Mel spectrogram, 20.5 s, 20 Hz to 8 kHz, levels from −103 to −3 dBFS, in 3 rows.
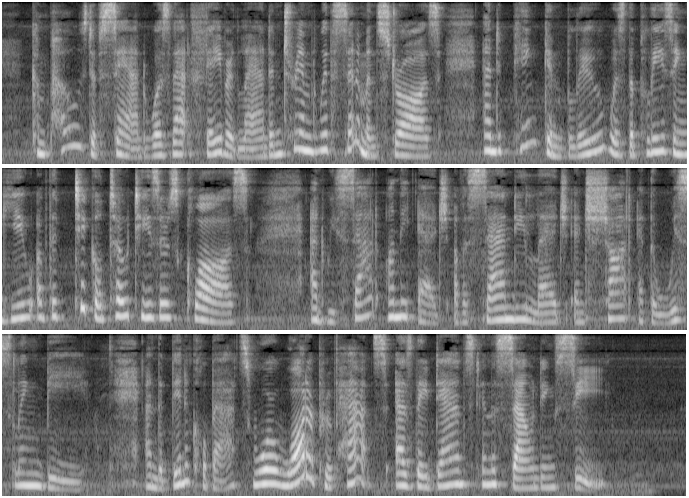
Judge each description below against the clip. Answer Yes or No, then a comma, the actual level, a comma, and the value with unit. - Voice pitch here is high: Yes, high, 220 Hz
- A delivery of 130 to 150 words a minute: No, average, 160 wpm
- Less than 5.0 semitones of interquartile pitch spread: No, wide, 5.5 semitones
